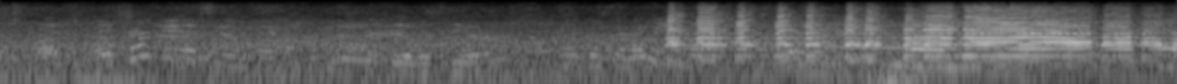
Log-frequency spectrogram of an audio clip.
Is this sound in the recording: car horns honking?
yes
